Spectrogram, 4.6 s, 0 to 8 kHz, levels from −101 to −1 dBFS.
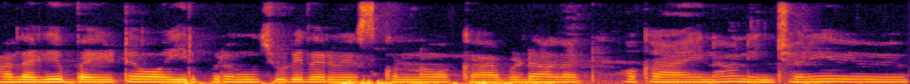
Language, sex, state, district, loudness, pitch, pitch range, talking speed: Telugu, female, Andhra Pradesh, Visakhapatnam, -15 LUFS, 230 Hz, 225-245 Hz, 160 wpm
